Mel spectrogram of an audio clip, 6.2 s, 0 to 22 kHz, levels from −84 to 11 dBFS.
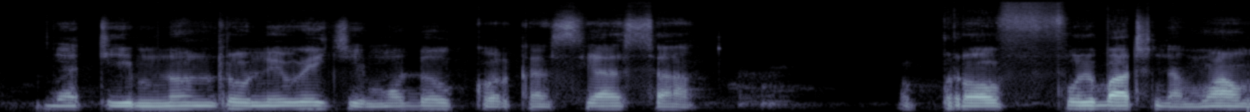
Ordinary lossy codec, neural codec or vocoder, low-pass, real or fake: none; codec, 44.1 kHz, 2.6 kbps, SNAC; none; fake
